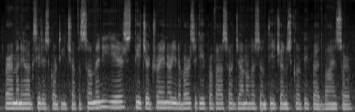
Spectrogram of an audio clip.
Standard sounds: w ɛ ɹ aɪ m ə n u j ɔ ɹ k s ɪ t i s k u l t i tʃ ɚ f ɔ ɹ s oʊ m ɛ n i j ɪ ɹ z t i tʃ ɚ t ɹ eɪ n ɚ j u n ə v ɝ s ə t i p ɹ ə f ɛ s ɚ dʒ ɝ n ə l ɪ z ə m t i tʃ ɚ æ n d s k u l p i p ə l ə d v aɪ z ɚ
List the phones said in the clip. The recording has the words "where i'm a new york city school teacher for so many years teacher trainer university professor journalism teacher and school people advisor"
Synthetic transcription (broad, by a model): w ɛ ɹ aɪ m ə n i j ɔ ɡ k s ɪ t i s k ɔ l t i tʃ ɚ f ɔ ɹ s oʊ m ɛ n i j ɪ ɹ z t i tʃ ɚ t ɹ eɪ n ɚ j u n ə v ɝ s ə t i p ɹ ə f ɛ s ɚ dʒ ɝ n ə l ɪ s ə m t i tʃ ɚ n s k u l p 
